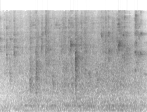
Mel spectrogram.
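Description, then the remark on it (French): A sliding door at an entrance is pushed aside and rolls along its rail with a steady low rumble and faint, thin squeaks over about three seconds, moderately loud, with no voices. “La porte vient d'être poussée sur le côté et vient de rouler sur son rail, découvrant à nouveau l'extérieur.”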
